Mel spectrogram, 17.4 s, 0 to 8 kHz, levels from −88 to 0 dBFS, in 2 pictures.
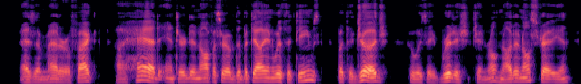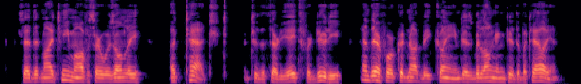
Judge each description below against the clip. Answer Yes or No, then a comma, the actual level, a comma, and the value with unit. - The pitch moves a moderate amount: Yes, average, 3.5 semitones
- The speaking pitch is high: No, low, 120 Hz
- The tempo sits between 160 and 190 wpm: Yes, average, 175 wpm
